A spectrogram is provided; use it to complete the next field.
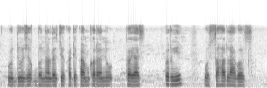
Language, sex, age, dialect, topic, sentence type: Marathi, male, 18-24, Northern Konkan, banking, statement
